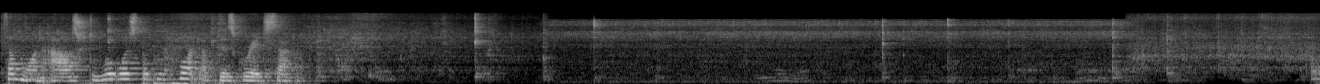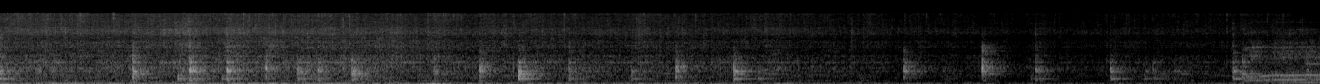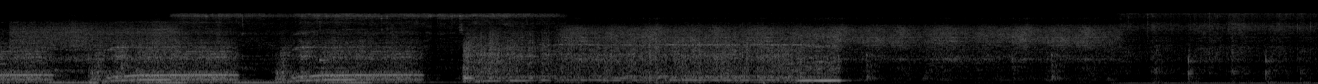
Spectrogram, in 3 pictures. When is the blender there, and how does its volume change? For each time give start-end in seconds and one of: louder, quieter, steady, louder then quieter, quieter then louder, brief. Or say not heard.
25.6-34.9 steady.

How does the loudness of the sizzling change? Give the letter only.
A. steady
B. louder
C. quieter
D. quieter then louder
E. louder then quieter
C.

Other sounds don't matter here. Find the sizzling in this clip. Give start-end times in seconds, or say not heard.
0.0-39.5.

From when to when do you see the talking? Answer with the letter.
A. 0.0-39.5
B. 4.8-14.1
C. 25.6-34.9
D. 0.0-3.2
D.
